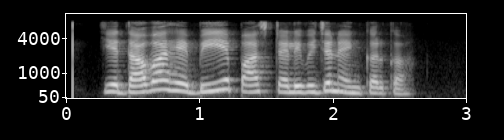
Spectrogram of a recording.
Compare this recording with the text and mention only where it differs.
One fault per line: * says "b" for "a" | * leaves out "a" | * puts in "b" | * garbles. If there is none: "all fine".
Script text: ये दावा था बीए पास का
* says "है" for "था"
* puts in "टेलीविजन एंकर"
